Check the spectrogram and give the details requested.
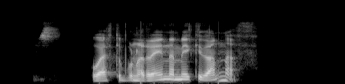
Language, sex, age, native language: Icelandic, male, 30-39, Icelandic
